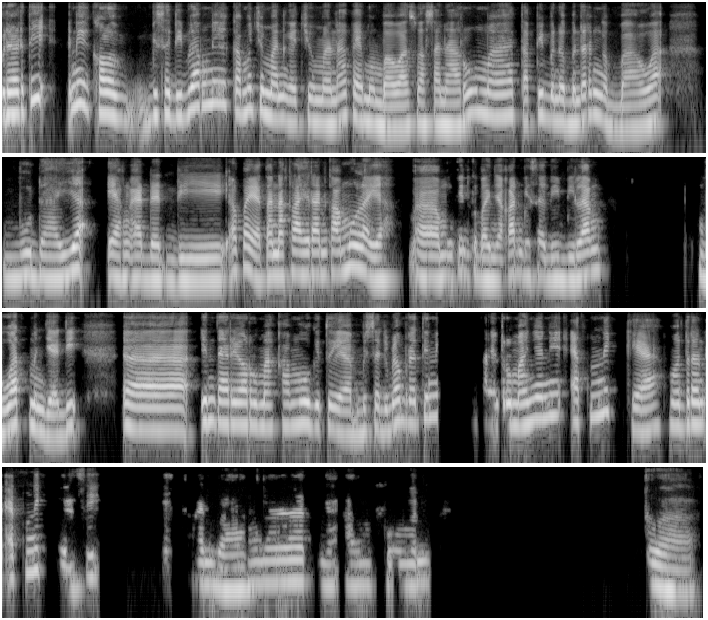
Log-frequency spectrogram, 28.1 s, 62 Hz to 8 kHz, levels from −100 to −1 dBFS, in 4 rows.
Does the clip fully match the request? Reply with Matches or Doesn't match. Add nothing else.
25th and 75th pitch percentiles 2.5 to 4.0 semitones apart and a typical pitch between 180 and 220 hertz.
Doesn't match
